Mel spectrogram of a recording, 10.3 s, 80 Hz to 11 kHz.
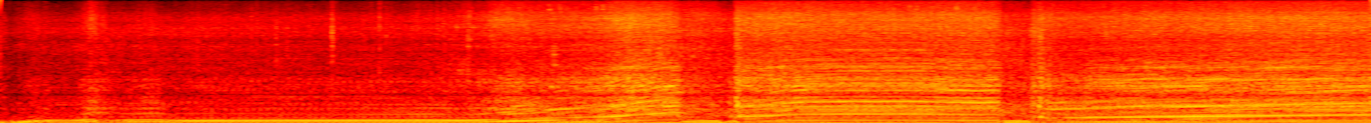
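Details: Tuned 331 stroker V8 in a GT, driven after a failed brand-new part left it dead; revs rise and settle repeatedly, pitch climbing and falling cleanly with throttle, no misfire or stumble.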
